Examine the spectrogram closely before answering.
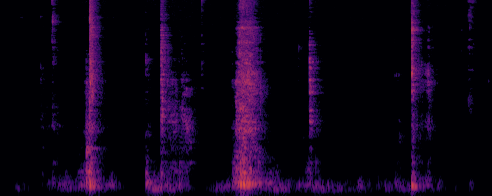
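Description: Plastic K'nex rods and connectors being handled and snapped together, a series of clicks and knocks with rustling in between; the loudest come about a second and a half in and again a little after three and a half seconds.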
